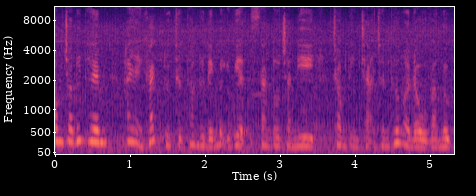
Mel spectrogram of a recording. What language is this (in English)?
Vietnamese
